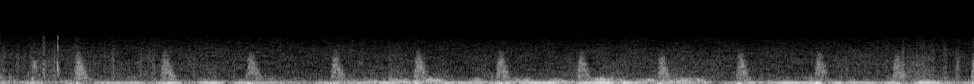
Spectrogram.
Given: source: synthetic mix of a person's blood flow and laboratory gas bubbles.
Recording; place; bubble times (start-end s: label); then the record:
Doppler ultrasound of blood flow; subclavian vein
0.08-0.12 s: bubbles
0.27-0.47 s: bubbles
0.56-0.62 s: bubbles
From the record:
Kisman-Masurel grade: 211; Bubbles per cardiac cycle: several, 3 to 8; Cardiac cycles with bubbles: 1 to 10%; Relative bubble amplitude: barely perceptible (0.100 to 0.250); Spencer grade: 1 (occasional bubble signal discernible with the cardiac motion signal, with majority of cardiac periods free of bubbles); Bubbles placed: anywhere in the cardiac cycle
